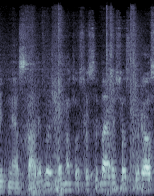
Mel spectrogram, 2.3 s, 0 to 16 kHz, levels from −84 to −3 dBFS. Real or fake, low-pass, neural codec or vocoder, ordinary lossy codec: fake; 14.4 kHz; codec, 44.1 kHz, 2.6 kbps, DAC; Opus, 64 kbps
